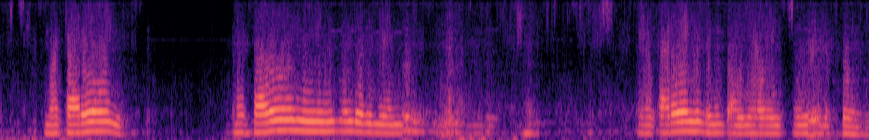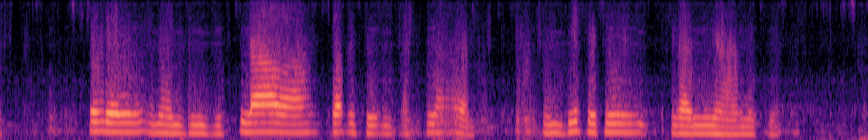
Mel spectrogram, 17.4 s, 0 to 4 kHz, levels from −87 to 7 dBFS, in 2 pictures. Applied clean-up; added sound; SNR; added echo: neural separator model SepFormer DNS4.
